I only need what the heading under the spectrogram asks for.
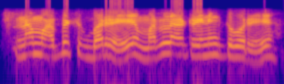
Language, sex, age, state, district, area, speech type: Kannada, male, 45-60, Karnataka, Belgaum, rural, conversation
